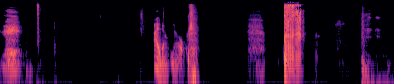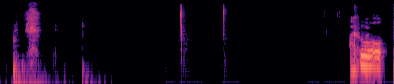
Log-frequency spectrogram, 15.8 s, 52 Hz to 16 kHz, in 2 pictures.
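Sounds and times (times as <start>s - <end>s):
speech: 3.1s - 4.0s, 14.9s - 15.6s
person making mouth fart noises: 5.7s - 6.2s
brief clicks: 11.5s - 11.7s.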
